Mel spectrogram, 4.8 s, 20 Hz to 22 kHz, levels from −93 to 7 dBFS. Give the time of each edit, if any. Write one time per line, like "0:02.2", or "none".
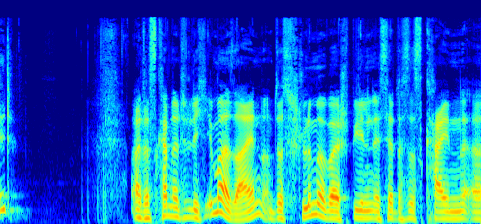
none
